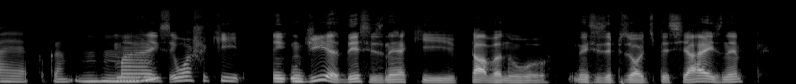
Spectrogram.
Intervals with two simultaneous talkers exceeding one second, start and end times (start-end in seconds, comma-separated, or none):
none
